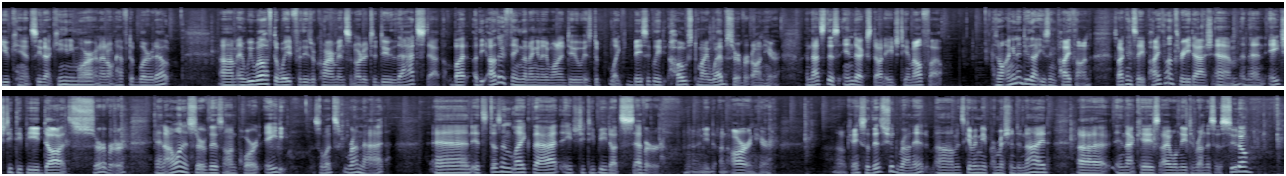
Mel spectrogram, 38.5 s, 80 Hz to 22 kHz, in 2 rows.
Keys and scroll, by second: 3.0 ctrl+a, 3.1 k, 5.0 ctrl+a, 14.8-21.6 typing, 23.0-23.8 typing, 24.3 Return, 29.1 Up, 29.4 Left, 29.9 Left, 30.0 Left, 30.1 Left, 30.7 typing, 31.3 Return, 34.4 ctrl+a, 35.3 Up, 36.0 ctrl+a, 36.5 Up, 37.0 alt+Left, 37.1 alt+Left, 37.3 alt+Left.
